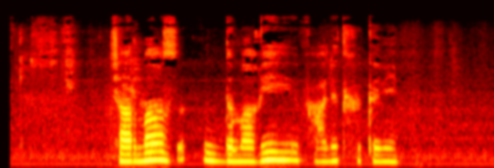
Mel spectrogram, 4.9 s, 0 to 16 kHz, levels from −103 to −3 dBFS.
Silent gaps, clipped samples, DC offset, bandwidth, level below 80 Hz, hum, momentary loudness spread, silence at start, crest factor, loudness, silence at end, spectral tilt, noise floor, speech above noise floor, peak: none; under 0.1%; under 0.1%; 11 kHz; -68 dBFS; none; 22 LU; 0.65 s; 20 dB; -25 LUFS; 0.95 s; -6.5 dB/octave; -57 dBFS; 32 dB; -6 dBFS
